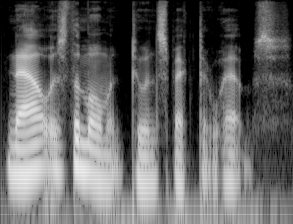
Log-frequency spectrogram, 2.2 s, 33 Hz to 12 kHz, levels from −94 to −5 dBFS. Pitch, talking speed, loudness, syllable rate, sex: 115 Hz, 220 wpm, -21 LUFS, 5.1 syllables/s, male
